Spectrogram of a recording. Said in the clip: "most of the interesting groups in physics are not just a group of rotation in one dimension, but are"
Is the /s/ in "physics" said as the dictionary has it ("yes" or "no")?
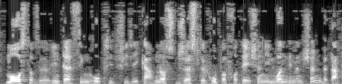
no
